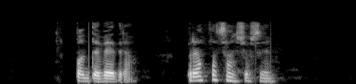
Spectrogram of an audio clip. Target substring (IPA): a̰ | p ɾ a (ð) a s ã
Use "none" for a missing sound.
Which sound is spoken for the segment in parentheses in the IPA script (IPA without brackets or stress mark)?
θ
